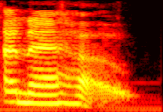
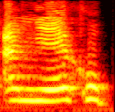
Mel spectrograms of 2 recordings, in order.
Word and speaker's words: añejo: What the is anejo? It's añejo, puñetas.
